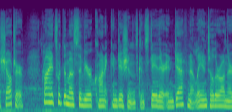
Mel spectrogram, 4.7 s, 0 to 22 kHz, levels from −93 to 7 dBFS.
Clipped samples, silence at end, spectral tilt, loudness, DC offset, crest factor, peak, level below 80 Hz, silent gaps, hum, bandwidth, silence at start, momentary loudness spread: under 0.1%; 0 s; -5.5 dB/octave; -18 LUFS; under 0.1%; 14 dB; -4 dBFS; -44 dBFS; none; none; 14.5 kHz; 0 s; 7 LU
